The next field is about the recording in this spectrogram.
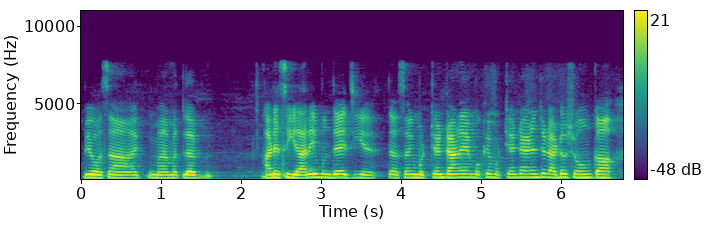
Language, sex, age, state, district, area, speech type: Sindhi, female, 30-45, Gujarat, Surat, urban, spontaneous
